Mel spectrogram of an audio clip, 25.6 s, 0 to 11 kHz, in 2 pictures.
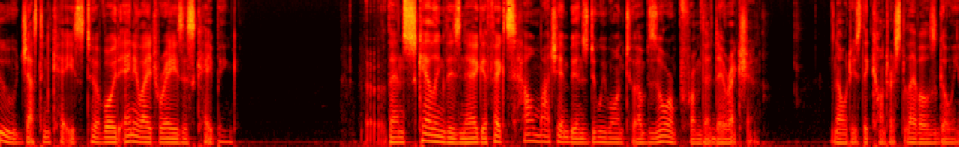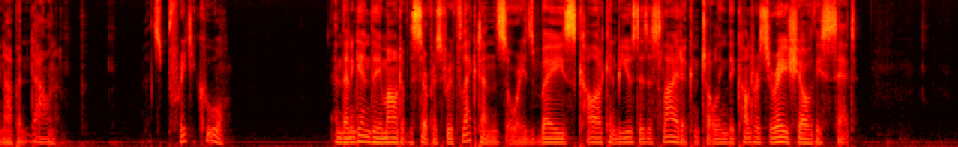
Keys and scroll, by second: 6.6 ctrl+alt+s.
